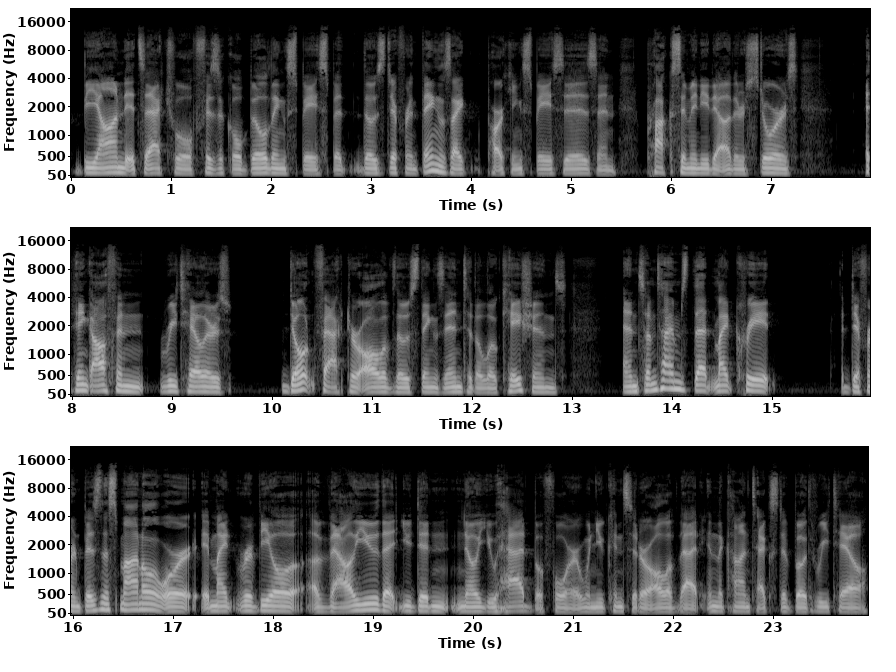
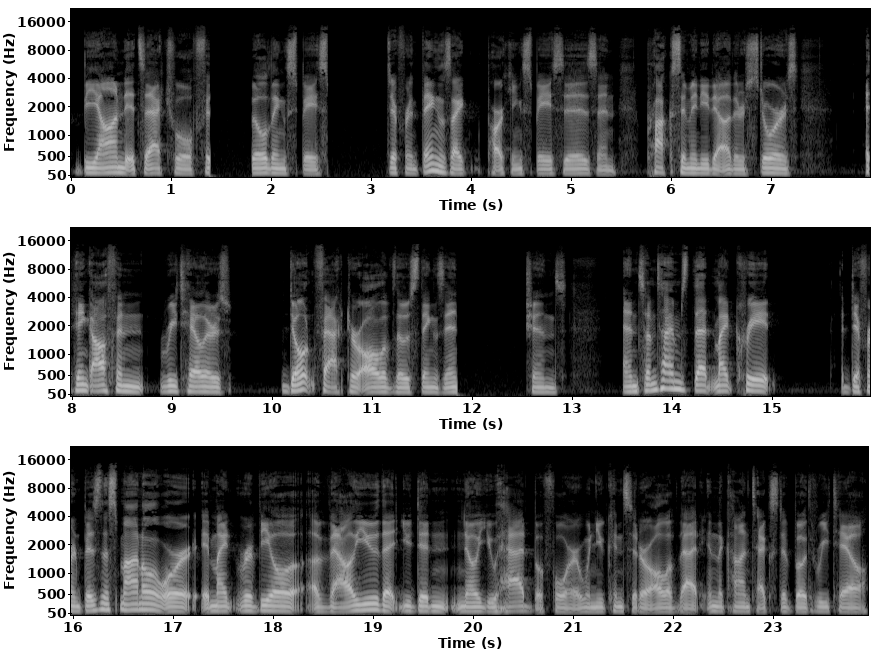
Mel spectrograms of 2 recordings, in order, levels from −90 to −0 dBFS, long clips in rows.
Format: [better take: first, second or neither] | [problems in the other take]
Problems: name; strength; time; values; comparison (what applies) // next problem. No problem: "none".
first | audio cutting out; at 1.5 s, at 2.5 s for 0.5 s and at 12 s for 0.5 s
